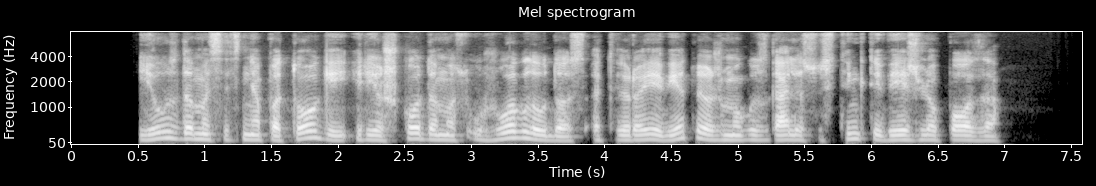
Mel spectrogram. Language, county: Lithuanian, Šiauliai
